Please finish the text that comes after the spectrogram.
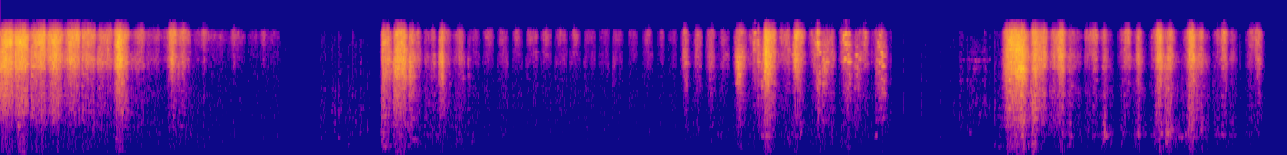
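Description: Wood being sanded by hand, with bursts of fine scratchy rubbing strokes separated by pauses, close and fairly loud with no talk.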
